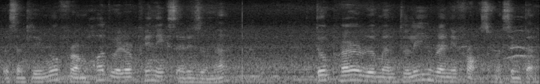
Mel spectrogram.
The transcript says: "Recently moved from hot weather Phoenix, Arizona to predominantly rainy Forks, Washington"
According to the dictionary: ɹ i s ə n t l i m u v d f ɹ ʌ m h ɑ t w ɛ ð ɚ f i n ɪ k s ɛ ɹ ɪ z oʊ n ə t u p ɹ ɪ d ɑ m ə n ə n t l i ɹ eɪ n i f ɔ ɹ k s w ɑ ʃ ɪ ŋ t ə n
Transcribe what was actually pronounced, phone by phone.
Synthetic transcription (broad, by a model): ɹ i s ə n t l i m u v f ɹ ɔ m h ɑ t w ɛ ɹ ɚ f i n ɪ k s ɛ ɹ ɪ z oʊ n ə t u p ɪ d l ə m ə n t l i ɹ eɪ n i f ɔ k s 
